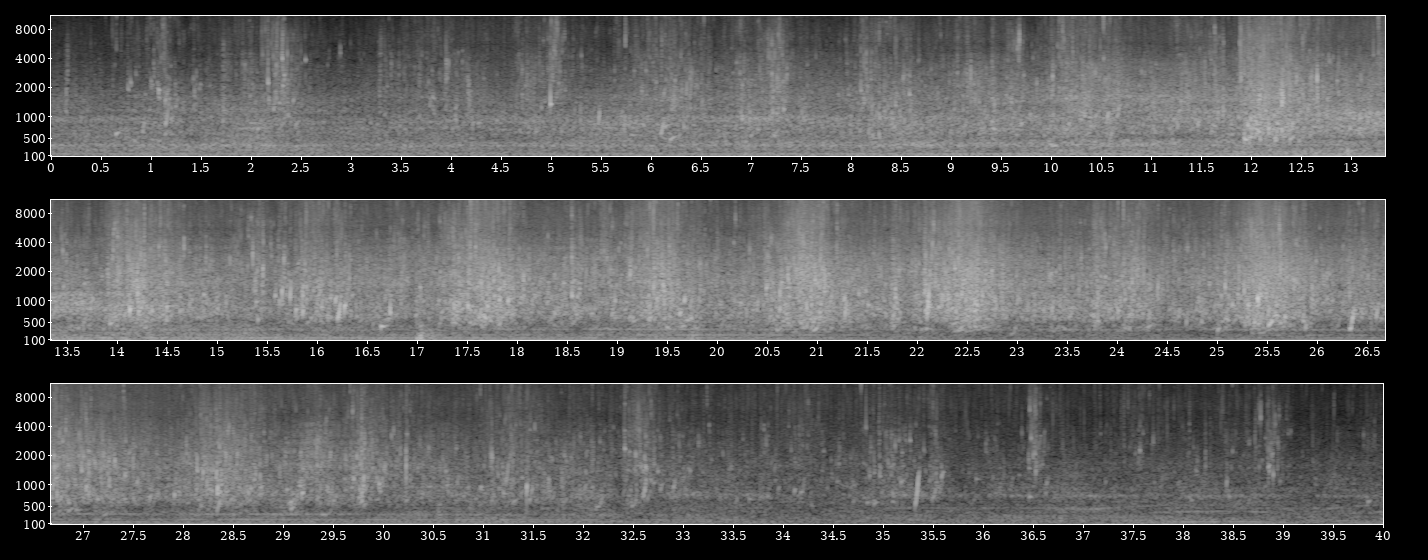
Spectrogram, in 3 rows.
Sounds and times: soft waves 0.0 - 40.0
traffic noise in background 0.0 - 40.0

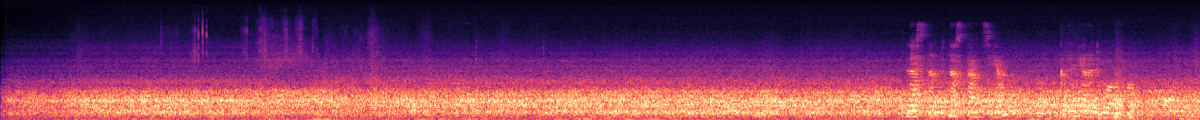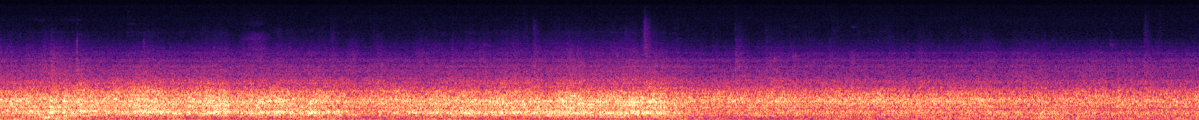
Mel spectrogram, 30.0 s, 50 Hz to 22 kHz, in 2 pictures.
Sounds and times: Train Ride 0.0 - 29.9
announcement 11.3 - 14.3

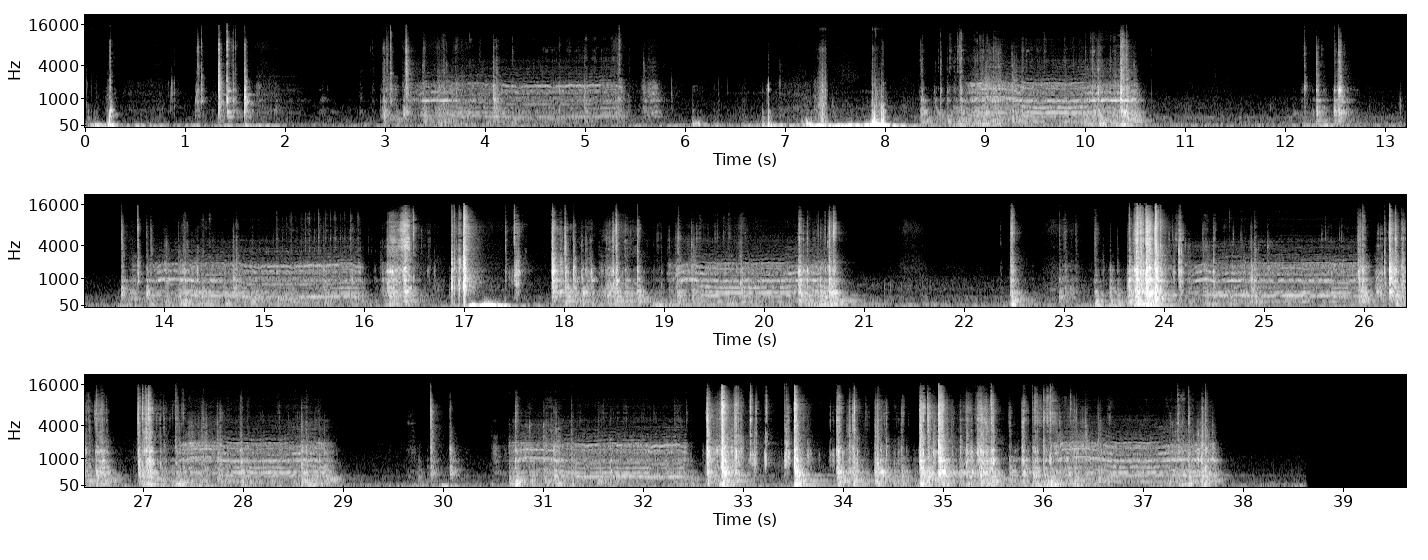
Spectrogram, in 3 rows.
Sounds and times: Cassette being loaded into cassette deck 13.6 - 20.8
Cassette being loaded into cassette deck 23.6 - 28.9
Cassette being loaded into cassette deck 30.7 - 37.8

